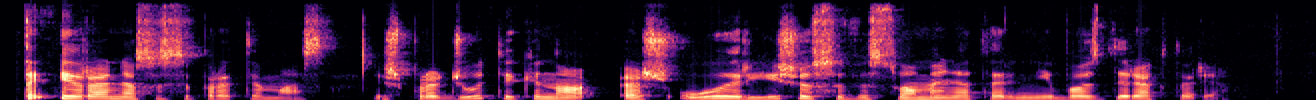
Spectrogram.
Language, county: Lithuanian, Klaipėda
